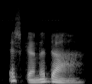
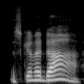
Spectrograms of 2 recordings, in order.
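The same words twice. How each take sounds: First: Very low, soft, dark; ominous hush. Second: Said in the usual way. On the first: Real, not acted. Preacher telling congregation the lion's fate, hushed. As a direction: say it low like a verdict.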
